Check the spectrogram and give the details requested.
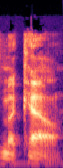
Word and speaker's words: Mikhael: It's Mikhael, so it's spelled like Michael, Mikhael. but it's a K instead of a C.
